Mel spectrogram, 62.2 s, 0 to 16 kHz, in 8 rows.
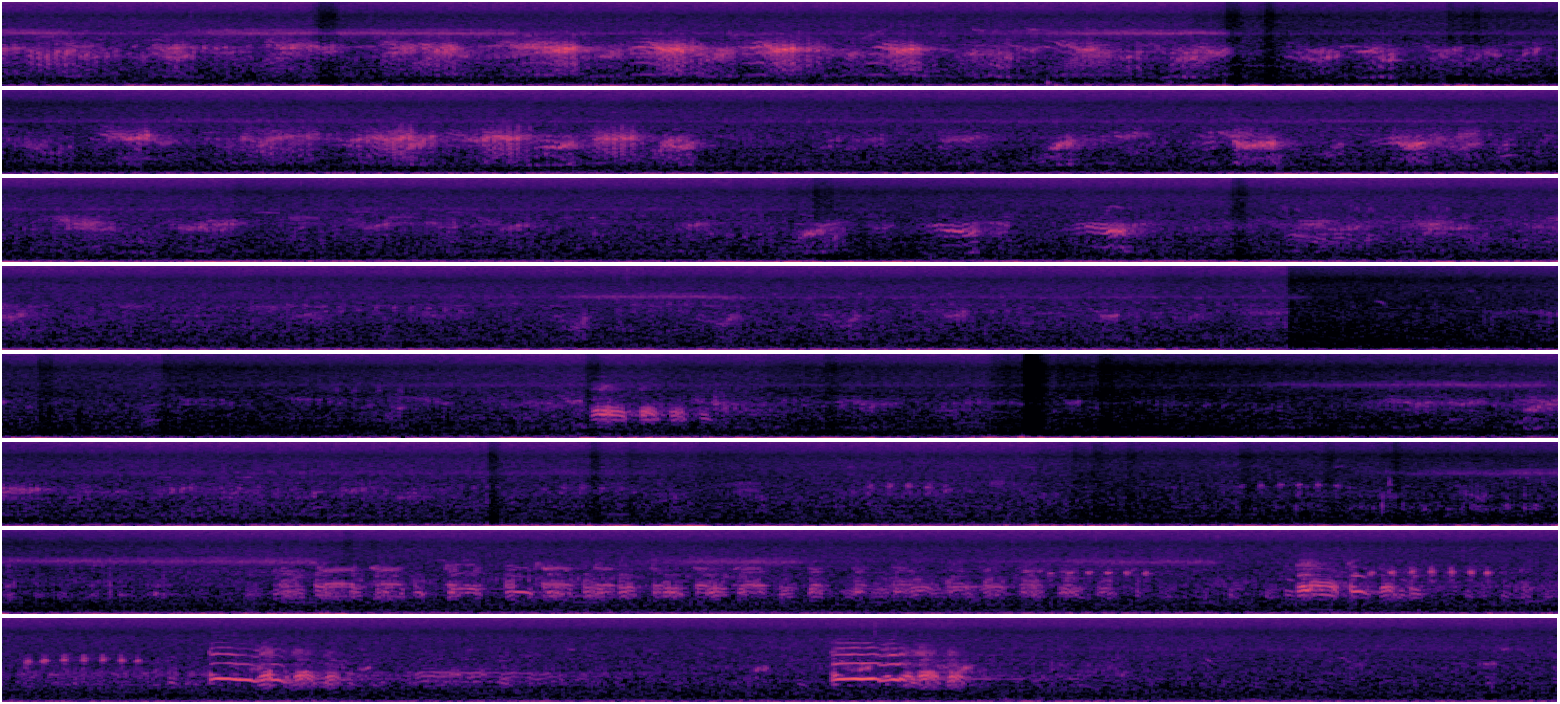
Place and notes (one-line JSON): {"title": "Richard Jungweg, Rotsterhaule, Nederland - geese and frogs in Easterskar", "date": "2019-08-20 20:10:00", "description": "Easterskar is a protected nature area goverened by it Fryske Gea", "latitude": "52.91", "longitude": "5.88", "altitude": "1", "timezone": "Europe/Amsterdam"}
